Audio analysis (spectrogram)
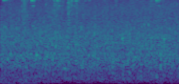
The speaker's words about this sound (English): So now we've got to find our way across the stream. It broadens here, and it looks like someone's made a sort of bridge with some stones and branches.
